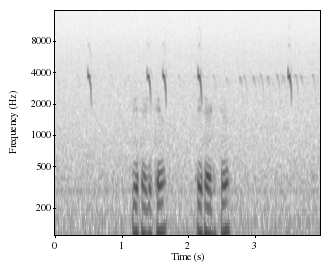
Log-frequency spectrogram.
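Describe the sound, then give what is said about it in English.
Wild ducks, a male and a female on the ground, give two quick bursts of three nasal quacks each, with thin, high peeping calls scattered between them. “Some of the wild birds are coming down here near 3:32. There's a wild male sitting right here on the ground next to 3:32 with a female right behind.”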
